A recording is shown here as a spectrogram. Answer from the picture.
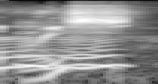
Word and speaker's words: Rhys: Yes, Joe the coach, played by Jonathan Rhys Rhys? Meyer. Is it Reese? It's spelled You- RHYS. Okay, then it's probably Reese.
